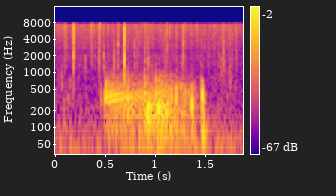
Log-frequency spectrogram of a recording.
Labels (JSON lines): {"label": "biophony, growl", "recorder": "SoundTrap 600 or HydroMoth"}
